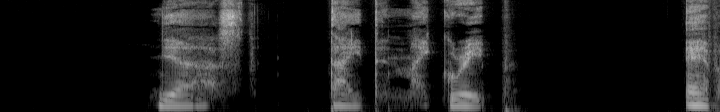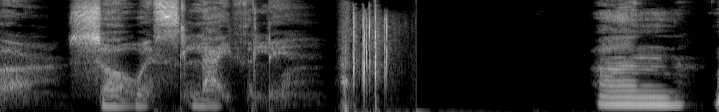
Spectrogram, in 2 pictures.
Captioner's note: sound of squeezing and crackling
